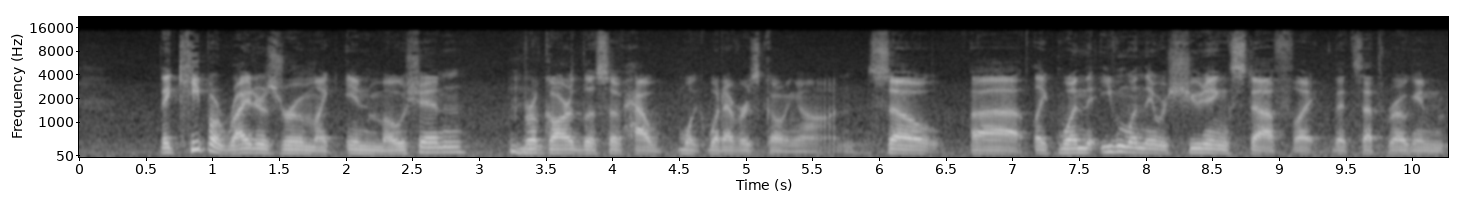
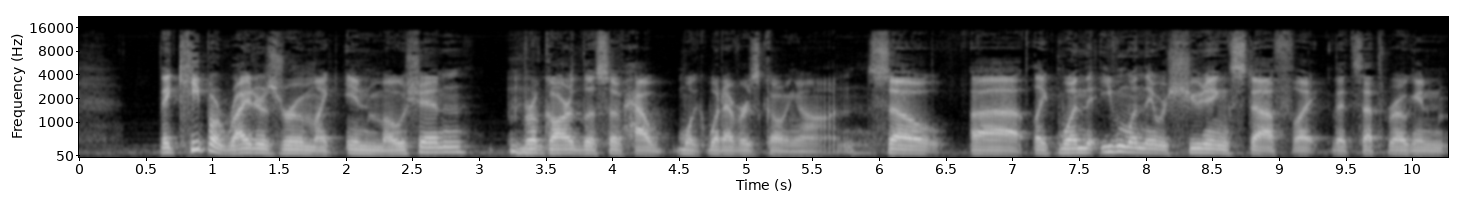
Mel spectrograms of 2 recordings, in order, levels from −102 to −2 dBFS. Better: second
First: hiss; faint; throughout; 25 dB below the speech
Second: none

